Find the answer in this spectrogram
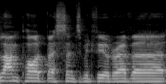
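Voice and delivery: ordinary talk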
